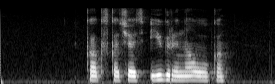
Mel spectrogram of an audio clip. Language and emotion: Russian, neutral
